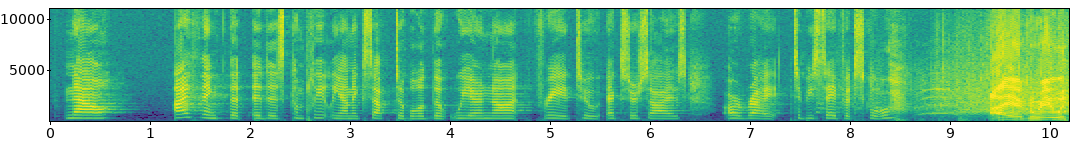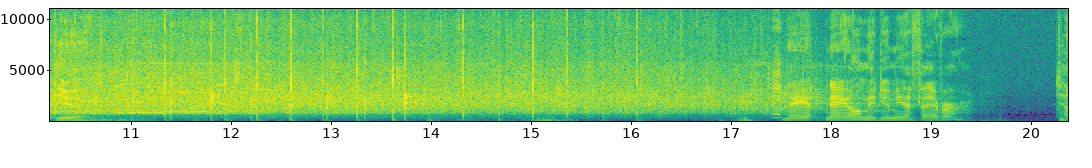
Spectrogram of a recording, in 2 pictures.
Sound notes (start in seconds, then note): 11.0 audience applauds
